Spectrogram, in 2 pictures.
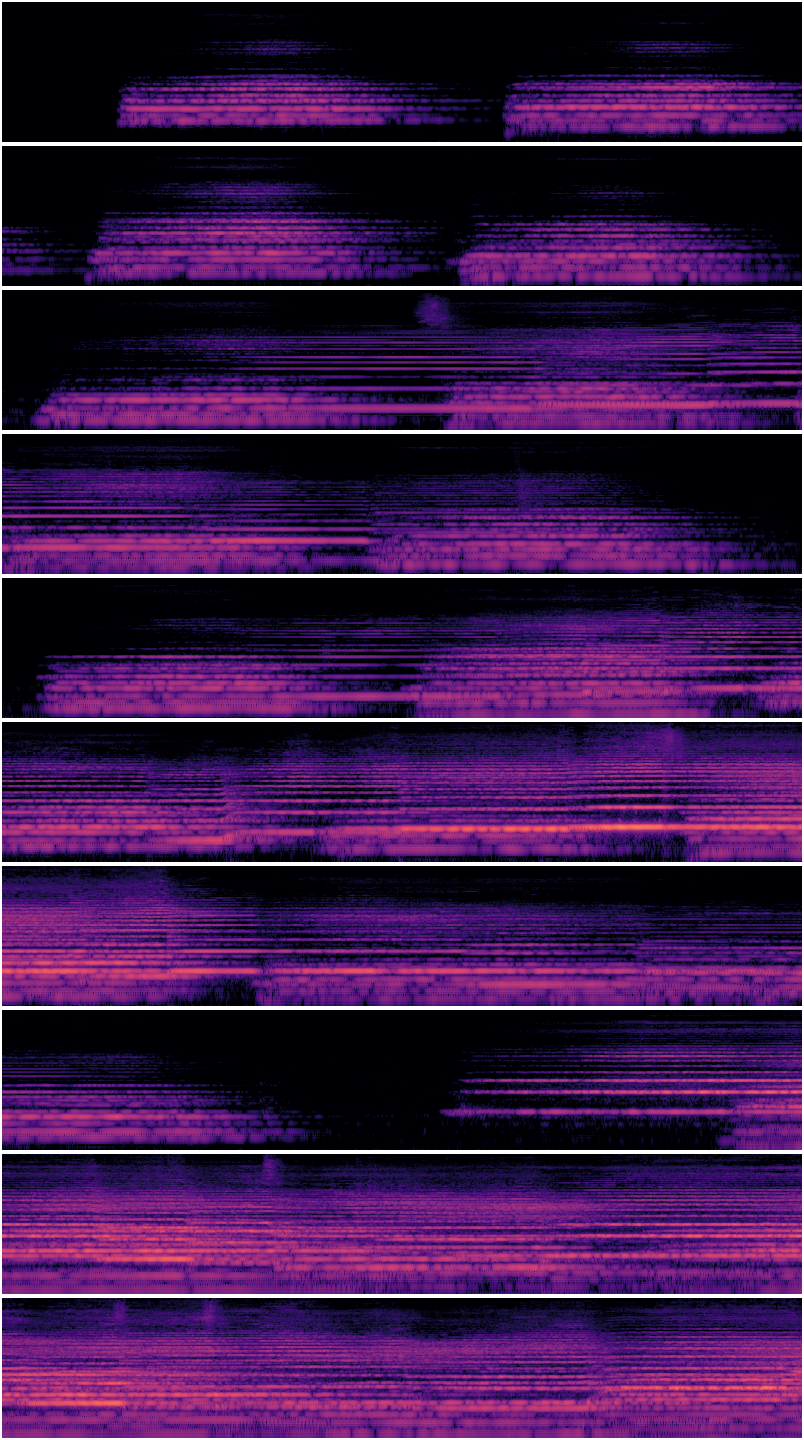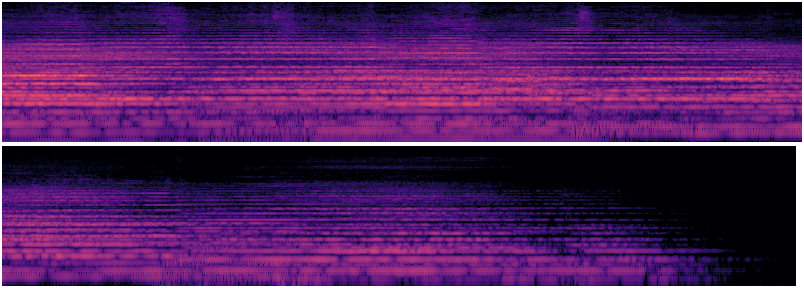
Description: Cello und Chor – eine Traumkombination
Chor und Cello umarmen einander in dieser Musik.
Impressionen von der Aufnahme im Studio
